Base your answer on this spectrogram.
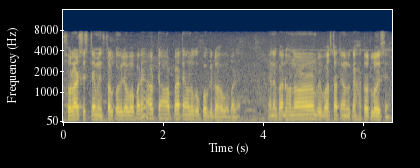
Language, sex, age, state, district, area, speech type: Assamese, male, 30-45, Assam, Golaghat, rural, spontaneous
